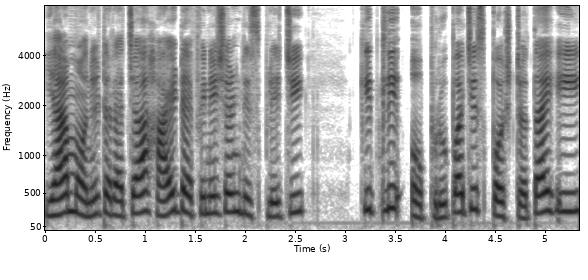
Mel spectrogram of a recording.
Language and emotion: Goan Konkani, surprised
